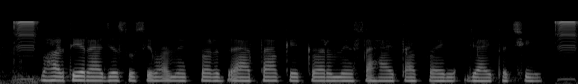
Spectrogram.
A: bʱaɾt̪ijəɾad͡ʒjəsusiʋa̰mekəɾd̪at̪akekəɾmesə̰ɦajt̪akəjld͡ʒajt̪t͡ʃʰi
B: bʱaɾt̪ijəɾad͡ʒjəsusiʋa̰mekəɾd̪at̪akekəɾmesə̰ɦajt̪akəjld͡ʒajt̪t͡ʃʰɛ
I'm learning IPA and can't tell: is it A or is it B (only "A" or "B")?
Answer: A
